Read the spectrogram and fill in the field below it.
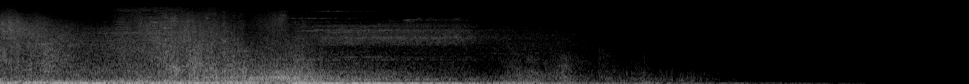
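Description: A deep booming blast rumbles loudly and slowly fades away.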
